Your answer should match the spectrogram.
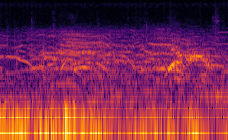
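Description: Many voices shouting and calling over one another at once, from players on a lacrosse field and onlookers during live play.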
